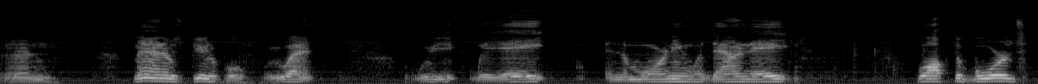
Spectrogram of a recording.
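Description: A man's voice: mid-range voice, slow, pauses often, a little mellow. An older man chatting casually to camera as a vlogger, rambling loosely with plenty of fillers and restarts, and sounding tired. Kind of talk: casual rambling vlog chat.

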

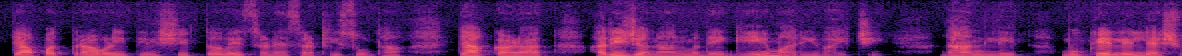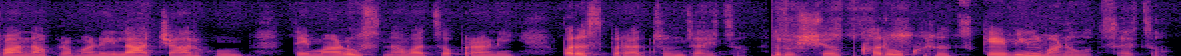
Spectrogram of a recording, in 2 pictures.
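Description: Lady reading a story aloud, fairly low voice, calm and devout. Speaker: audiobook reader. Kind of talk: scripted narration.

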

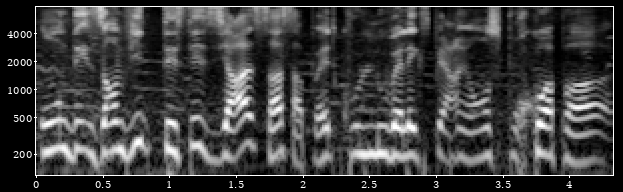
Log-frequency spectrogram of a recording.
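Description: A man's voice: high-pitched, steady tone, moderate pace, soft background music. Teasing young man with a handheld mic. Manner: teasing, laughs often, pushes with follow-up questions. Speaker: street interviewer. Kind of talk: street vox pop, casual. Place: busy city street outdoors.

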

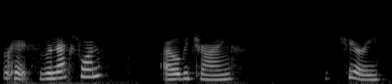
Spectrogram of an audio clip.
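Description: A woman's voice: high-pitched, expressive, normal speed, poor audio. A woman vlogging a casual taste test, chatty and eager, reacting aloud as she tries each one.

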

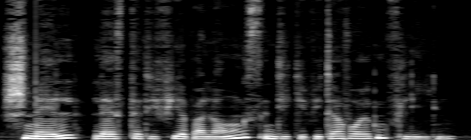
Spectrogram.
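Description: A woman with a German accent reading a bedtime story to young children in a soft voice that often drops to a whisper. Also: lowish voice, normal speed, slightly rough, dry recording. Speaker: childcare worker reading aloud.

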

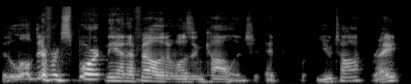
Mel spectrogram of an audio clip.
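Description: His voice fairly high, sing-song and fairly bright, a thirty-something TV sports director talks fast as he gives emphatic, confident sports analysis. He's on a video call from an indoor office with desks, keeping it casual and repeating words for stress.

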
